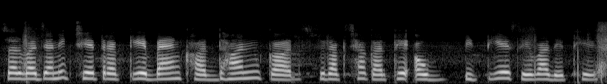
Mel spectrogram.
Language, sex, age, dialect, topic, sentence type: Chhattisgarhi, female, 18-24, Northern/Bhandar, banking, statement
